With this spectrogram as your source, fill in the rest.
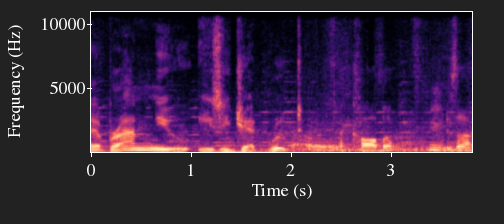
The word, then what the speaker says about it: Aqaba: Aqaba? Is that how you would pronounce it? Yes, Aqaba.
